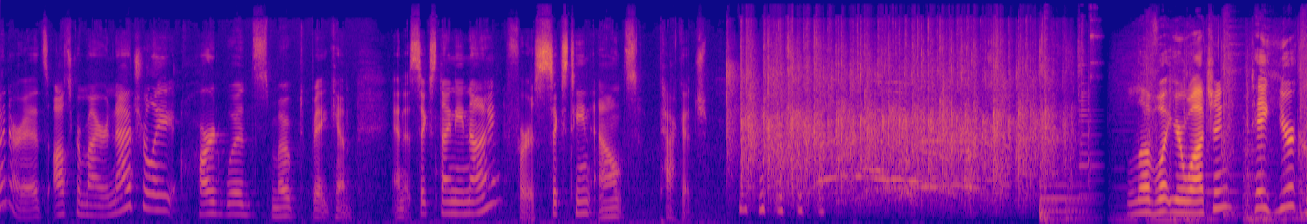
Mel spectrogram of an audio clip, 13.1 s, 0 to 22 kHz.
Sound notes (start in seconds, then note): 7.3 cheers and applause; 7.3 laughs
